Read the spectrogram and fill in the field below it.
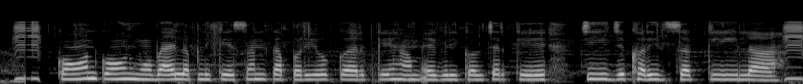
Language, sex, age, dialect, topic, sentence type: Bhojpuri, male, 25-30, Northern, agriculture, question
